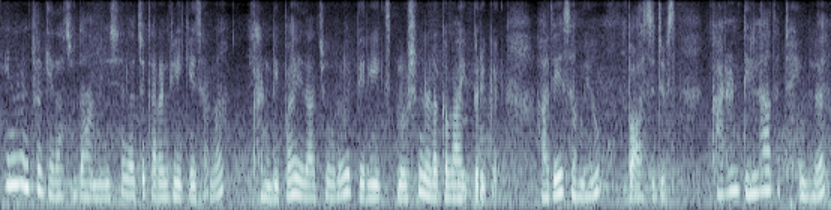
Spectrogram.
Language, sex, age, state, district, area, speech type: Tamil, female, 18-30, Tamil Nadu, Salem, urban, spontaneous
